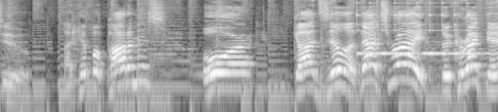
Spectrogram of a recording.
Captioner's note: ding-ding-ding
